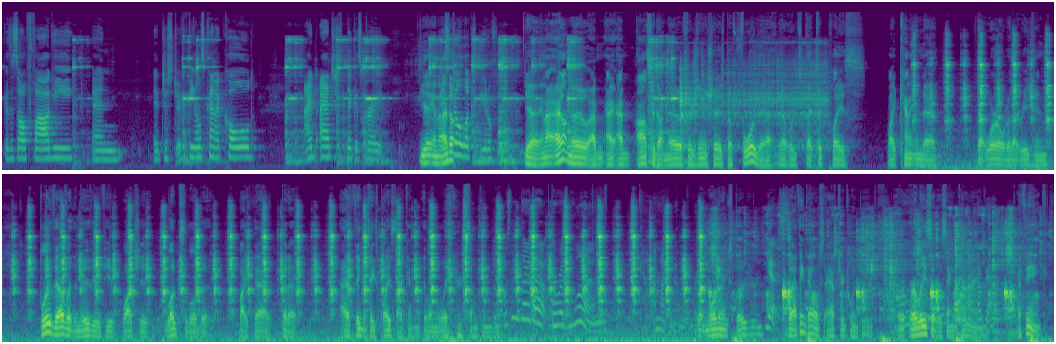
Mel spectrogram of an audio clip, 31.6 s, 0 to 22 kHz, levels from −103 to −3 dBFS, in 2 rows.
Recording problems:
household noises; very loud; throughout; 4 dB above the speech

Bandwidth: 17.5 kHz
